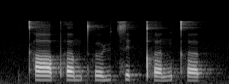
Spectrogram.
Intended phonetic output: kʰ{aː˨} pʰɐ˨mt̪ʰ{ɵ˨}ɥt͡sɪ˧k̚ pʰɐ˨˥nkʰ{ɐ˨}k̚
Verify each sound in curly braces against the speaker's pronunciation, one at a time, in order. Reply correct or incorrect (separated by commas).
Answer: correct, incorrect, correct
